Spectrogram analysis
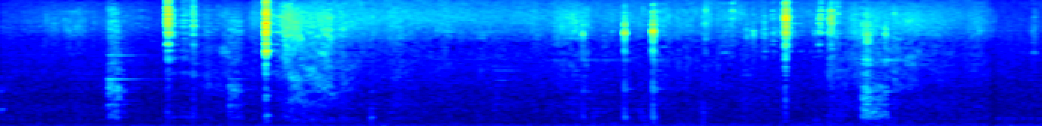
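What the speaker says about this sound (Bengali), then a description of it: "এইভাবে একে একে সব ঝুরি ভাজাটা ভেজে নেব" Quiet, continuous sizzling of batter strands deep-frying in oil, broken by occasional sharp clinks and scrapes of a utensil against the pan.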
